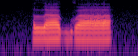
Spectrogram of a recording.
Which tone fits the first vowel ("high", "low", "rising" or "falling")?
high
